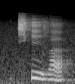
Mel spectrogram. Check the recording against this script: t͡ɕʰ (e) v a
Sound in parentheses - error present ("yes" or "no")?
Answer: no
